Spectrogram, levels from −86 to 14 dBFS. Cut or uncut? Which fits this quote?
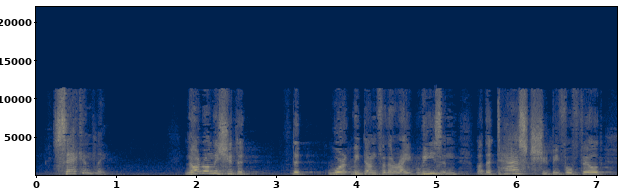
uncut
